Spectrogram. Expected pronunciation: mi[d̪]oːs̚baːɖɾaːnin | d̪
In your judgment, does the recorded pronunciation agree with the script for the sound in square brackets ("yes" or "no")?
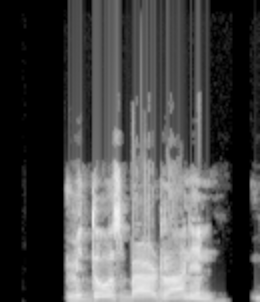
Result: yes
